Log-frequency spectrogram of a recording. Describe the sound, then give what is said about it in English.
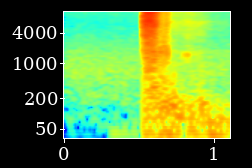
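A landmine deliberately detonated by a minesweeper tank goes off in a single loud, deep blast. It cuts in abruptly after near silence and leaves a heavy low rumble to the end. “I think they are intentionally triggering the mines to remove them from existence. Look at the machine.”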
